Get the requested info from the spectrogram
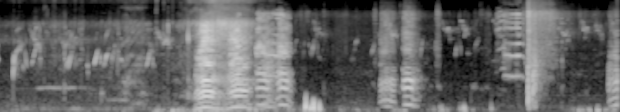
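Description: Domestic white geese honking: a loud run of calls about two seconds in, a couple more about four seconds in, and another near the end, with faint high peeping from goslings early on and a short noisy burst just after five seconds.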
